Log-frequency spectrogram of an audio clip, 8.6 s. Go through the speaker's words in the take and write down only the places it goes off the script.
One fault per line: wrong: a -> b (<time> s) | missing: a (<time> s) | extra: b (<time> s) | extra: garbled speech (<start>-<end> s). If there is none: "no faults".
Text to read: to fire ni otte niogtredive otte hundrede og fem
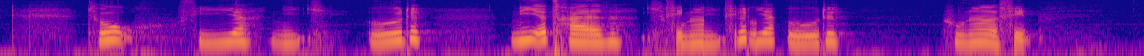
extra: garbled speech (4.8-5.8 s)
